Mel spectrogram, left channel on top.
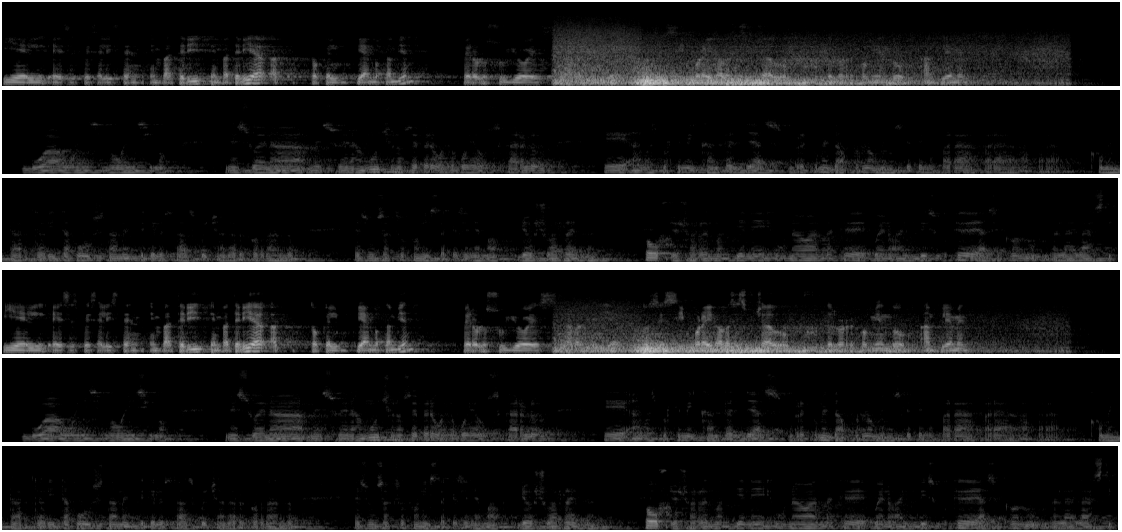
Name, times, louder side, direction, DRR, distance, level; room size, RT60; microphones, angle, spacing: voice 1, 0.0-2.8 3.1-4.2 4.6-9.7 28.8-29.1, right 3 dB, 60° right, 10 dB, 0.8 m, -35 dB
sound 1, 5.5-10.7, left 1 dB, 40° left, 0.9 m, -30 dB
voice 2, 11.4-21.8 22.1-28.3 28.7-33.5, equal, 25° right, 2 dB, 3.1 m, -48 dB
26.0 x 24.5 x 9.4 m, 1.4 s
head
